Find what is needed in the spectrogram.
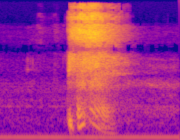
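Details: One forceful, wet, congested sneeze over a steady low hum, at the end of a sinus infection.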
